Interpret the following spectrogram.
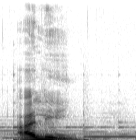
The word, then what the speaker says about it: олень: Также у нас изображен олень. Произнесем слово «олень». Олень.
